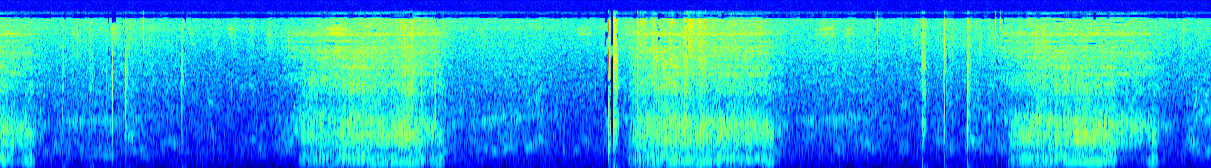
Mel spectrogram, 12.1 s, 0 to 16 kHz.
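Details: Adult man snoring in sleep: three loud, rough snores, each about 1.5 seconds, roughly every 3.5 seconds, with faint clicks and quiet room noise.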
